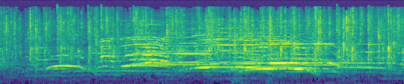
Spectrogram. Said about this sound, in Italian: Questo applauso lo dedico al mio DJ ufficiale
